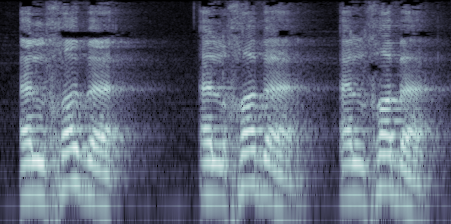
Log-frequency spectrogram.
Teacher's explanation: بيمسك حركة الهمزة المفتوحة دي وينقل إلى الباء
